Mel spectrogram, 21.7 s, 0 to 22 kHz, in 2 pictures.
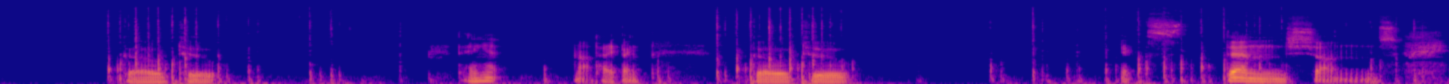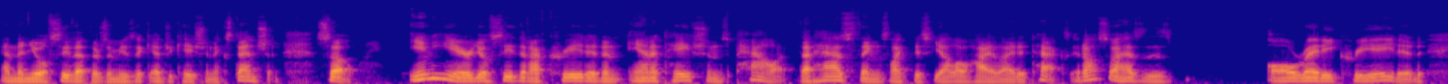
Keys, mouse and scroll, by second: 0.8-2.3 typing, 4.1 click, 4.9-6.3 typing, 7.4-10.2 typing, 10.6 Return, 12.3 alt+Tab, 14.8 click.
